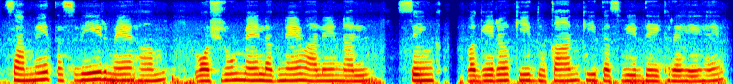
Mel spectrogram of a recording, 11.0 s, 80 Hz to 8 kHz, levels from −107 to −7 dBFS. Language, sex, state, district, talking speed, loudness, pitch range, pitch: Hindi, female, Uttar Pradesh, Lalitpur, 100 wpm, -16 LUFS, 195-215 Hz, 205 Hz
